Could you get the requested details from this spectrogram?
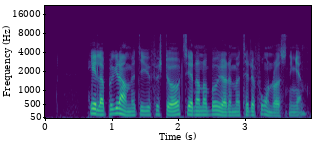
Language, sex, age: Swedish, male, 29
